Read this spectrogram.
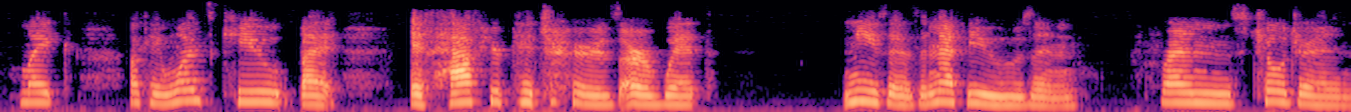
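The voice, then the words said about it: Congested, stuffed-up voice. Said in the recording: “I'm getting over a tiny cold. So if I sound stuffed up, that's what it's from.”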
